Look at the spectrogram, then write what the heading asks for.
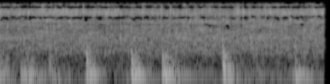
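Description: Sliced onions and carrots sizzling as they fry in a stainless steel pan, with a steady hiss. A spatula scrapes and knocks through them about every half second as they are stirred. The sound stops abruptly near the end.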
